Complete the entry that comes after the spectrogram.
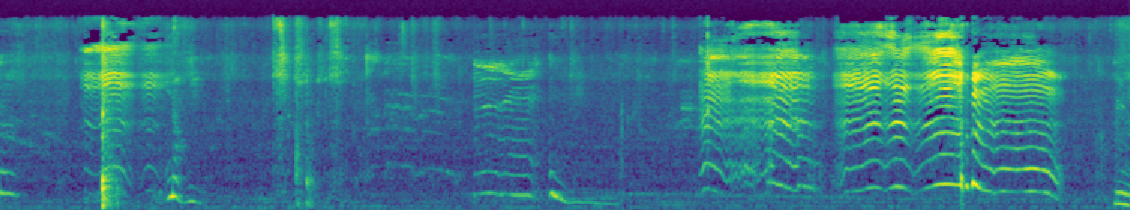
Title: So funny baby angry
